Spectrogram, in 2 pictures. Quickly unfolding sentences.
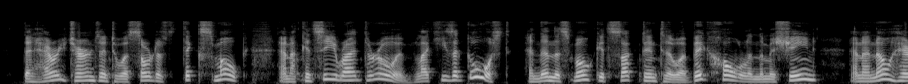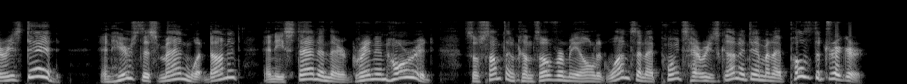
Yes: fast, 235 wpm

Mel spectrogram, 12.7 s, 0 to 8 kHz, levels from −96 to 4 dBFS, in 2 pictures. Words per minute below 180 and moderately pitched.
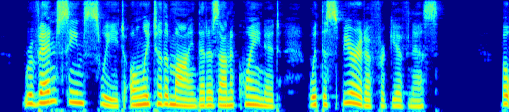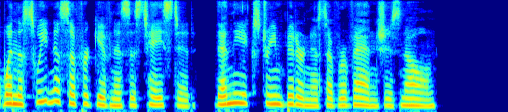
No: average, 145 wpm; high, 200 Hz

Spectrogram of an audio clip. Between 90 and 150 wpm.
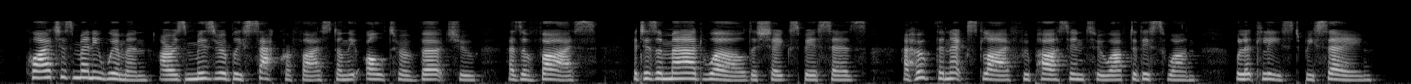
No: average, 170 wpm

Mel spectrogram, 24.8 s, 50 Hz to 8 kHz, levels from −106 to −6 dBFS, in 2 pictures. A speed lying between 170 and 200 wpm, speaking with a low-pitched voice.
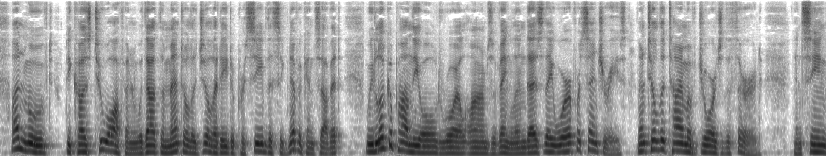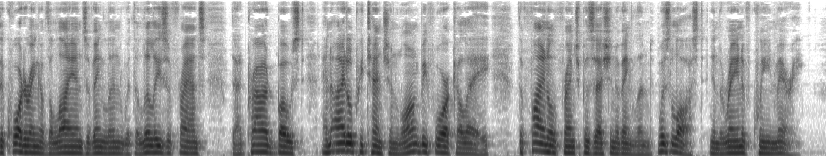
Yes: average, 175 wpm; low, 115 Hz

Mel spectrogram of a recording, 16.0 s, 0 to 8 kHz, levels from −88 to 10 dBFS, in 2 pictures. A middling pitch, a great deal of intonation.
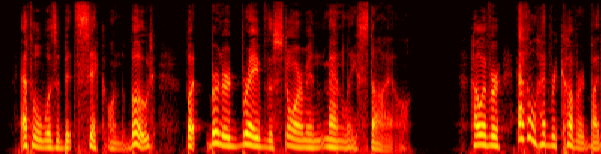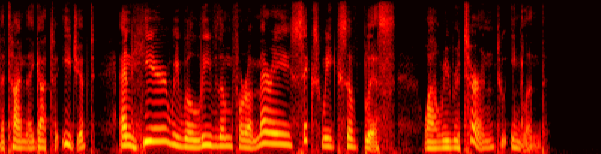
Yes: medium, 155 Hz; wide, 5.8 semitones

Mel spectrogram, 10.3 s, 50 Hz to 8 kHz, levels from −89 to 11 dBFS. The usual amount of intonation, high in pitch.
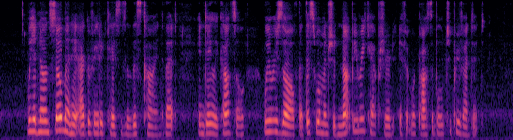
Yes: average, 3.6 semitones; high, 195 Hz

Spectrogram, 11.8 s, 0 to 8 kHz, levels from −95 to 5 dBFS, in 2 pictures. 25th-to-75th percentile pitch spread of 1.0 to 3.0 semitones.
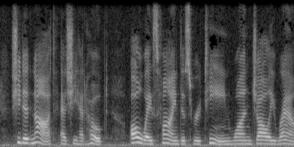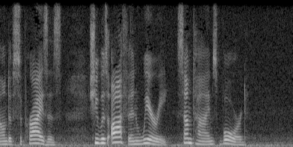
No: average, 4.7 semitones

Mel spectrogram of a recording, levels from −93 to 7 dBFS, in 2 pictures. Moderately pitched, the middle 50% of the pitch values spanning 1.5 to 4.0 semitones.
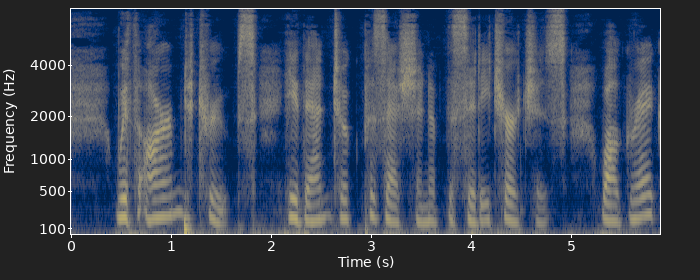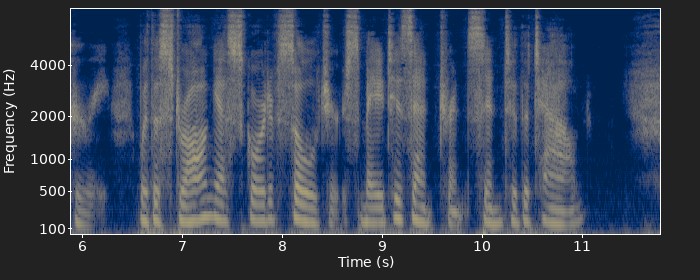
Yes: medium, 170 Hz; average, 3.5 semitones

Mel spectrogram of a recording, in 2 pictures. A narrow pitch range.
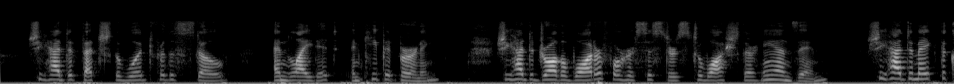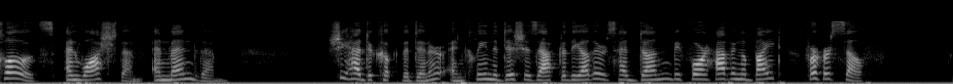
No: average, 3.9 semitones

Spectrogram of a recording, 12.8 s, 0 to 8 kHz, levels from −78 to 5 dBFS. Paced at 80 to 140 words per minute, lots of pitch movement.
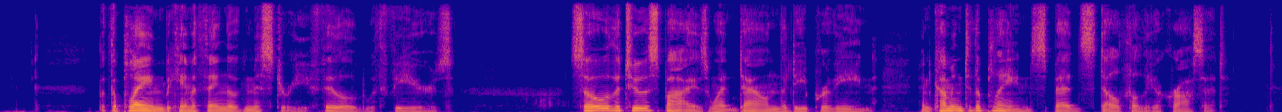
Yes: slow, 135 wpm; wide, 5.8 semitones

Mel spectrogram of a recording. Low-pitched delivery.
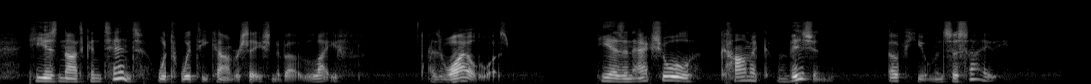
No: medium, 185 Hz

